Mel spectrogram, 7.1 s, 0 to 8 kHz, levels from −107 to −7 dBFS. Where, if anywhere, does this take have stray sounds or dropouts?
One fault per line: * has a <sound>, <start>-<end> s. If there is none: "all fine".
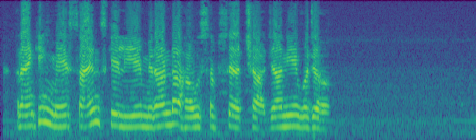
all fine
